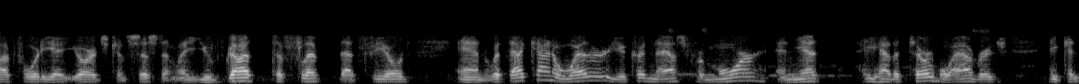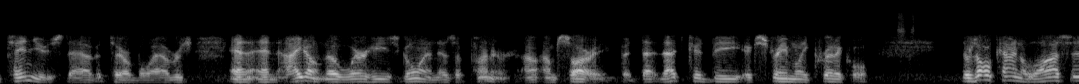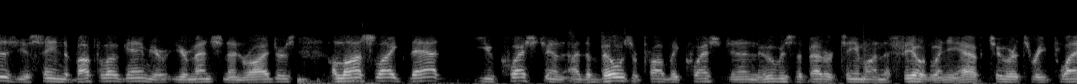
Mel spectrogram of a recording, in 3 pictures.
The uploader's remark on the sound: They also hit the phone lines to take your questions.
